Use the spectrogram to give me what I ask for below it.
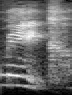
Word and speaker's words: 吗: this character we can make up another complicated one which is next one ma this one has no tone which means it's a neutral tone you pronounce it light okay and quick ma the left part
